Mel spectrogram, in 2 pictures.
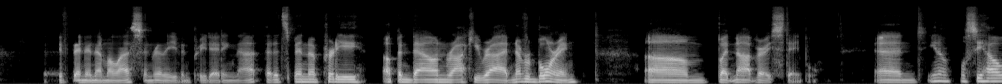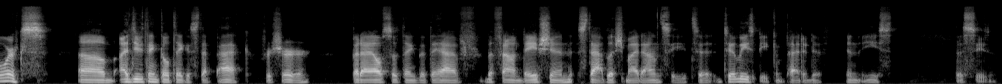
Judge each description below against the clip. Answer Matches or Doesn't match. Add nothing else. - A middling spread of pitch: Matches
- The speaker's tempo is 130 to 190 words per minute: Doesn't match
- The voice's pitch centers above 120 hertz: Doesn't match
